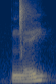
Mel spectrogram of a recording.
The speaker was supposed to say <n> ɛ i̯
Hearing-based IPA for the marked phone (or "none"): ŋ͡ǀ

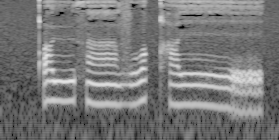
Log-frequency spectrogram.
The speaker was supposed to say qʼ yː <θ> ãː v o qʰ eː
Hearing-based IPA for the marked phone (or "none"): θ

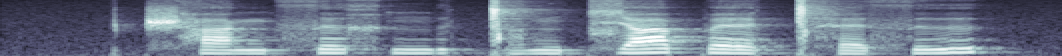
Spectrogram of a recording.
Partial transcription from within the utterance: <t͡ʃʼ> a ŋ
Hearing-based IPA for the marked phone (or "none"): t͡ʃʰ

